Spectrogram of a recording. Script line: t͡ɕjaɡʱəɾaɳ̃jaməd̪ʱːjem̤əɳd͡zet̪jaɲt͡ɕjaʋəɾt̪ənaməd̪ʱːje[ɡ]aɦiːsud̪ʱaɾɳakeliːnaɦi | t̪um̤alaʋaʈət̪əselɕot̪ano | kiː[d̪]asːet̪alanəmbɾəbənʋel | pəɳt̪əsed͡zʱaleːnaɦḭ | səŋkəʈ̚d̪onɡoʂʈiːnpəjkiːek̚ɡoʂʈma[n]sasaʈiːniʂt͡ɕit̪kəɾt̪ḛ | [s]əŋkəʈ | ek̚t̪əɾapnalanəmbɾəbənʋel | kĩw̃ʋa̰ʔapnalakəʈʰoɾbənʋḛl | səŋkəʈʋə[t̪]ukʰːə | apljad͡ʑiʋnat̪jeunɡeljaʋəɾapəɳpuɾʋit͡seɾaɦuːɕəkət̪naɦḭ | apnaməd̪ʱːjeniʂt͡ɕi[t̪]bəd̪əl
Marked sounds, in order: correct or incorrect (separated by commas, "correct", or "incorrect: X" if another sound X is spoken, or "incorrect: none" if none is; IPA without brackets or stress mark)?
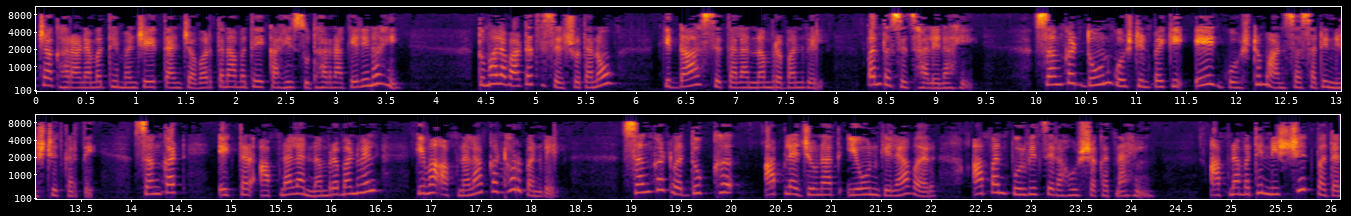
incorrect: k, correct, incorrect: ɳ, correct, incorrect: d̪, correct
